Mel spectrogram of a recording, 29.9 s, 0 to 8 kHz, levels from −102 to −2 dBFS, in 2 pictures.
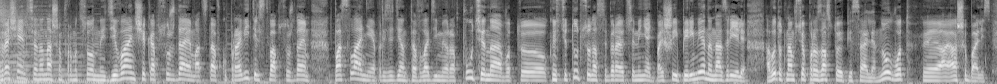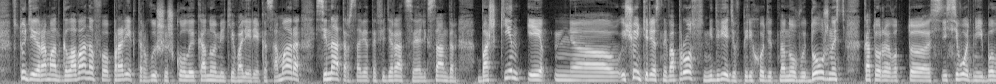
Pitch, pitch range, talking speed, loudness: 155 Hz, 145-175 Hz, 130 wpm, -17 LUFS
